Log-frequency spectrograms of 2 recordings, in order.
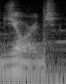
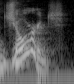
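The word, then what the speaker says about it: Jorj: flight and there's literally a character named george but it's spelled j-o-r-j so when you're reading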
